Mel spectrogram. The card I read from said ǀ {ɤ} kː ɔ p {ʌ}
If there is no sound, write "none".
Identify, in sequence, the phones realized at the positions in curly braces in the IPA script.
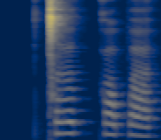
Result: ɤ, ʌ

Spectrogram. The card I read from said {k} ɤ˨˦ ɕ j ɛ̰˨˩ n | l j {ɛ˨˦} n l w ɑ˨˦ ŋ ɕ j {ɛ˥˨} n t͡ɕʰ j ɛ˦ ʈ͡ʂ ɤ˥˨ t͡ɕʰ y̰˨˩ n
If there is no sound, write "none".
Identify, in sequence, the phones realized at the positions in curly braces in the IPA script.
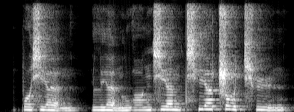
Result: p, ɛ̰˨˩, ɛ˥˨

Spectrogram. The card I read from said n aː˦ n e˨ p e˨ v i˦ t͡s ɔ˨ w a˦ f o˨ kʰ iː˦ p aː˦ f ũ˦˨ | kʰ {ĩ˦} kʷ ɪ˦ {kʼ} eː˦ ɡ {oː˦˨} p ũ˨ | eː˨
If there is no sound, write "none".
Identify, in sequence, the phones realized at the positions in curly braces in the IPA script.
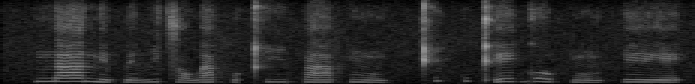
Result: i˦, kʼ, oː˦˨

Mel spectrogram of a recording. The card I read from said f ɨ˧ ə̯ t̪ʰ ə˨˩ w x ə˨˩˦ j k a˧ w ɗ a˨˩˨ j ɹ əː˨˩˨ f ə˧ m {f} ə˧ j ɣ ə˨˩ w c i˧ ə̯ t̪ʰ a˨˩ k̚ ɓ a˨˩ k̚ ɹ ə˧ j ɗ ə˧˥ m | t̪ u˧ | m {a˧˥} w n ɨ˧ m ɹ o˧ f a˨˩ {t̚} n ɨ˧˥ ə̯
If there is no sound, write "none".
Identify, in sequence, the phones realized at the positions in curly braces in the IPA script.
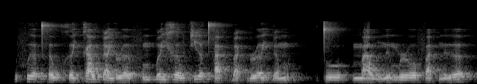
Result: ɓ, a˨˩, t̚

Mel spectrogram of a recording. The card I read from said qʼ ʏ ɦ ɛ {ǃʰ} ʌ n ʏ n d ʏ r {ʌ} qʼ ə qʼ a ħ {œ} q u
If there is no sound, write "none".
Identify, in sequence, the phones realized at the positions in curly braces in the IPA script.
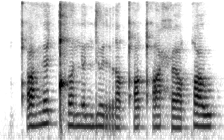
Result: ǃʰ, ʌ, œ

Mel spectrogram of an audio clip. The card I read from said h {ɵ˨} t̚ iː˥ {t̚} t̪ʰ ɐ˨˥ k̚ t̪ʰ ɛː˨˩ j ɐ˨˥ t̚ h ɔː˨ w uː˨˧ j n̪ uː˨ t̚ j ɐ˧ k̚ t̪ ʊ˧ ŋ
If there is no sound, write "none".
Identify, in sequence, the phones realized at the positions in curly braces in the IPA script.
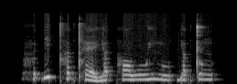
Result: ɵ˨, t̚

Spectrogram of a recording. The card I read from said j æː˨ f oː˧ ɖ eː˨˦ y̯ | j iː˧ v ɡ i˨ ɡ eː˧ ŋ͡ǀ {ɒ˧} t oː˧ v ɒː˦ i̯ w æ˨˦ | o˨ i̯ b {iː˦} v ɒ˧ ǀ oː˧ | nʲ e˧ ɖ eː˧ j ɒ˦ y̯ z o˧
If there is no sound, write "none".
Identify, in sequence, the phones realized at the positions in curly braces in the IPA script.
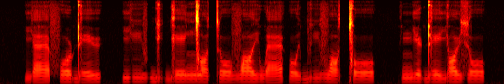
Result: ɒ˧, iː˦

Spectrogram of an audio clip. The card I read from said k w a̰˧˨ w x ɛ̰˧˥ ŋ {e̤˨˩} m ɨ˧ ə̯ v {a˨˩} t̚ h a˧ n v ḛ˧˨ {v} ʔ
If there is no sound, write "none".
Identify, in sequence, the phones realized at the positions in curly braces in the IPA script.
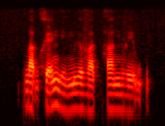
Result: e̤˨˩, a˨˩, w

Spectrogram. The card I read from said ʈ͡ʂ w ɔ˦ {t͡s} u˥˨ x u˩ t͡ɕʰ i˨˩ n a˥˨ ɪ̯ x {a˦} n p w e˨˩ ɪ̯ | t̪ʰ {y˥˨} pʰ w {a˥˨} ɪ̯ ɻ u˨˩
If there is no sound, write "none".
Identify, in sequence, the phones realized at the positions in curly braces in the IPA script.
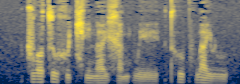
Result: t͡s, a˨˦, u˥˨, a˥˨

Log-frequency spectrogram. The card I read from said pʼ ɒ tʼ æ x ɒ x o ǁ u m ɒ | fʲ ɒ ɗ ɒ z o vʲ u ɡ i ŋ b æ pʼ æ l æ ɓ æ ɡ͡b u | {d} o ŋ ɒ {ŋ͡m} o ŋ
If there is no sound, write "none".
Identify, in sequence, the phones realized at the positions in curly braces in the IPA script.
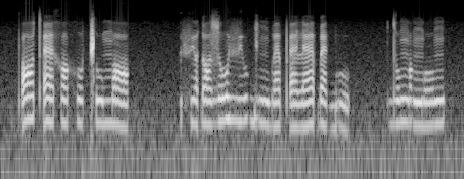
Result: d, ŋ͡m

